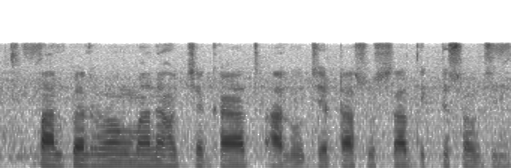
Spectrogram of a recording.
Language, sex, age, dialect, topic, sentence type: Bengali, male, 18-24, Jharkhandi, agriculture, statement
